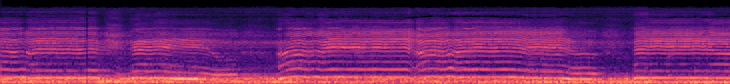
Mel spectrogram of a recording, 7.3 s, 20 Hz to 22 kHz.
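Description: A woman sings a Sioux praise song from a 1968 field recording. She holds long notes in a high, strained voice, and each phrase falls in pitch at its end.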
